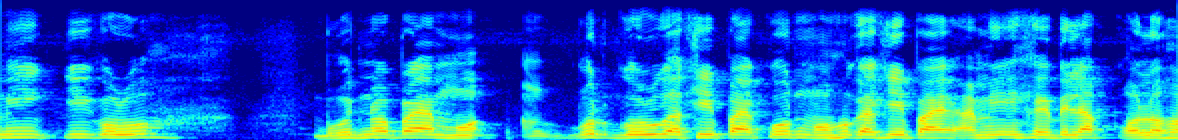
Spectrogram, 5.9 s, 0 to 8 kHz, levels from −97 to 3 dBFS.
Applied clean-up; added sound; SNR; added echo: none; none; none; none.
